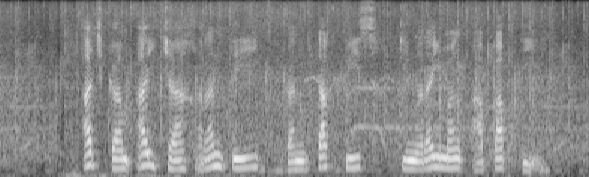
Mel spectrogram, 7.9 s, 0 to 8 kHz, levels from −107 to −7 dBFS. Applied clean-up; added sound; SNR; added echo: none; Applause / Crowd; 13 dB; none.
